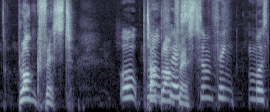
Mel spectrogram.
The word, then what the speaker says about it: Blomqvist: How do you pronounce person in number 17's name? Blomqvist.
